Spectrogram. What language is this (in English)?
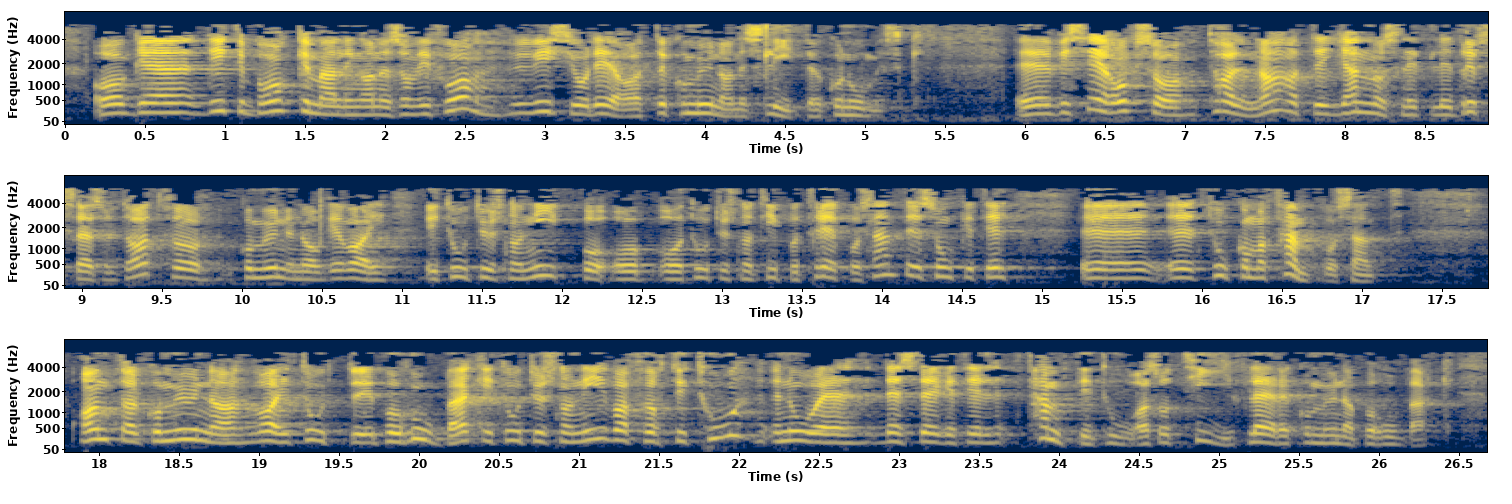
Norwegian Nynorsk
